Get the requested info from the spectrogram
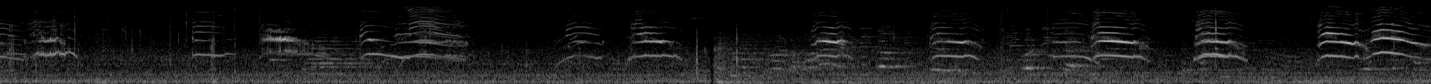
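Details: Newborn kittens at Lucky Paws, eyes newly opened, seeing their mother cat for the first time: high, thin meows rising then falling, about a dozen through the stretch, some overlapping, over a low steady background hum.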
